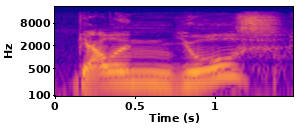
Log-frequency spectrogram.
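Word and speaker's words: gallinule: he called him uh gallon yules not spelled like a gallon but sounded like a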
